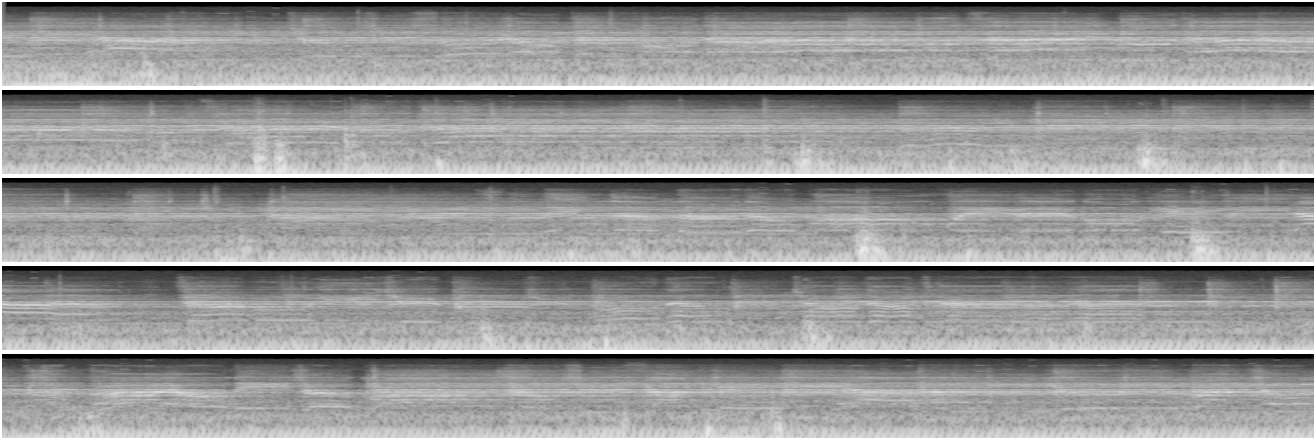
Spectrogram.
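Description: Music with singing from the car's radio, heard inside the cabin over a steady low engine and road rumble.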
